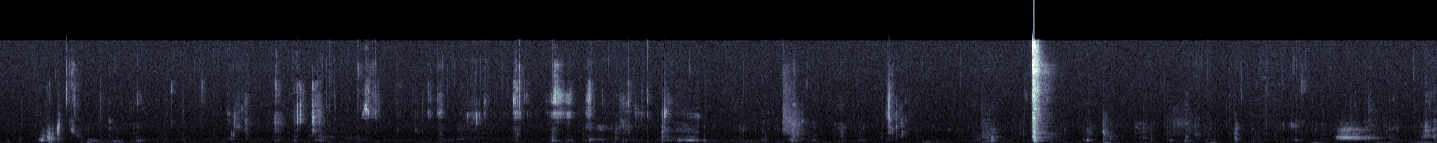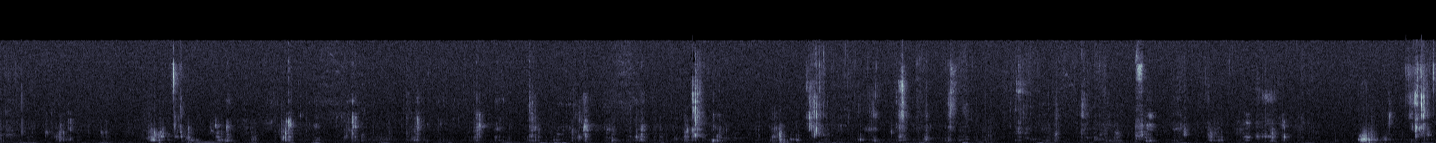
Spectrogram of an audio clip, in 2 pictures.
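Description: Close-miked mukbang eating of fatty pork belly adobo and rice by hand: irregular wet chewing, biting and lip-smacking clicks, with one sharp loud click about ten seconds in.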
